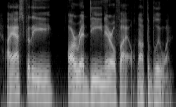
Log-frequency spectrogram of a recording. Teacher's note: The voice pitch rises, usually on the key stress word, and then drops quite quickly and steeply. · That sharp rise and fall in the word RED puts a spotlight on it, emphasizing the contrast with blue. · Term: rise-fall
